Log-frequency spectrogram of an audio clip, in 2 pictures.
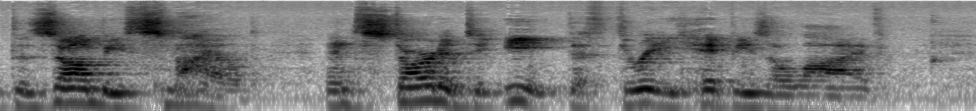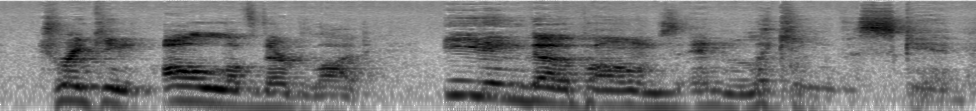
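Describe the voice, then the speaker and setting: Slow, deliberate male story reader. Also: a little high, expressive, fairly bright tone. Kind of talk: dramatic reading of fan fiction. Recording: roomy, distant mic, music behind.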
